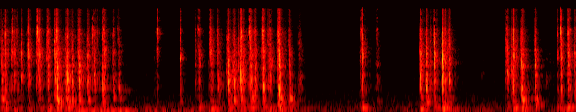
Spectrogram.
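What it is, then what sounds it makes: Plastic mechanical keyboard. Both hands type fast on a backlit plastic Razer BlackWidow mechanical keyboard with clicky green switches, fingertips pressing the keycaps. Rapid bursts of sharp, bright, dry clicks come in quick runs separated by brief pauses, each keystroke dying away almost instantly.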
